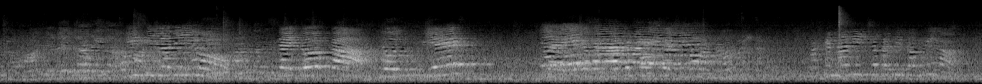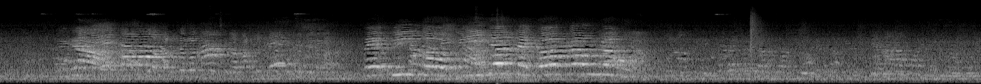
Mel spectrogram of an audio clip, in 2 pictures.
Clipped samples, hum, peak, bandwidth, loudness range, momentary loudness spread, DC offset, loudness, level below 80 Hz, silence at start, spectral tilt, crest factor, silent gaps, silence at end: under 0.1%; none; -2 dBFS; 16 kHz; 9 LU; 14 LU; under 0.1%; -21 LUFS; -74 dBFS; 0 s; -3 dB/octave; 20 dB; none; 0 s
